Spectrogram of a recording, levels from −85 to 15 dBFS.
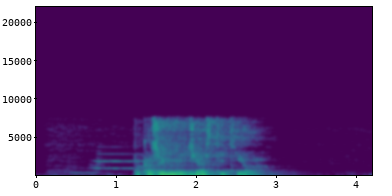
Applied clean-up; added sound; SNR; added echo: classical method WPE with log-MMSE.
